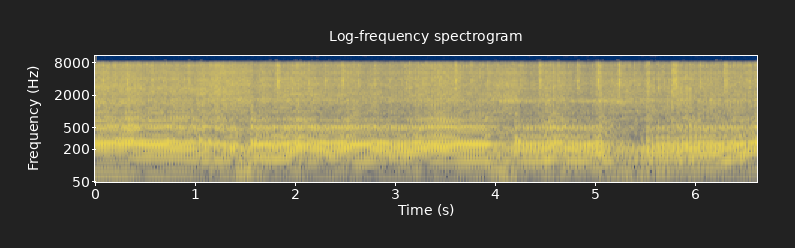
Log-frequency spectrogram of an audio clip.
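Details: Gilera DNA 125 scooter idling low and lumpy, revs sagging and hunting, not taking any revs; a loose rear brake pad rattle is also audible. Rough low idle.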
